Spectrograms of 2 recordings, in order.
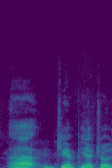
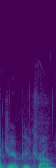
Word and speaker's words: Giampietro: Giampietro is really proper, but we go by Giampietro.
